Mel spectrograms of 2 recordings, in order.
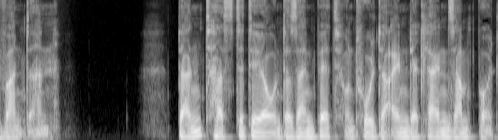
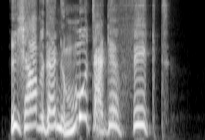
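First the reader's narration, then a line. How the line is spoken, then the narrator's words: Shrieking into an ear. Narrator (German): kreischte Jamie ins Ohr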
